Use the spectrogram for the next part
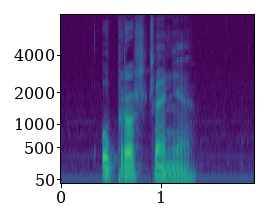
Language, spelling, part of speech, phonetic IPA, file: Polish, uproszczenie, noun, [ˌuprɔʃˈt͡ʃɛ̃ɲɛ], Pl-uproszczenie.ogg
